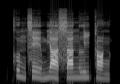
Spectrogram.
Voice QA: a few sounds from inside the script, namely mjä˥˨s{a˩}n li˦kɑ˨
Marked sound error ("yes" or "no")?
yes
